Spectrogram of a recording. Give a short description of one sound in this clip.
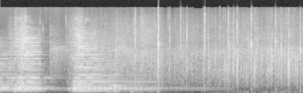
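A woman sings a long final note through a microphone in a large hall.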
